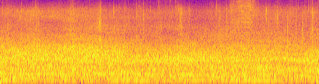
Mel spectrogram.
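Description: Steady rushing noise of road traffic, with a low hum underneath.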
